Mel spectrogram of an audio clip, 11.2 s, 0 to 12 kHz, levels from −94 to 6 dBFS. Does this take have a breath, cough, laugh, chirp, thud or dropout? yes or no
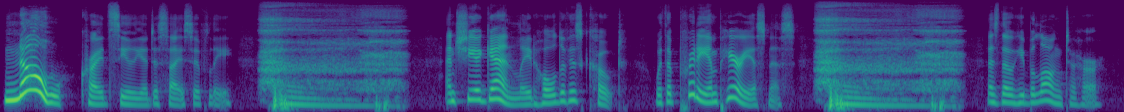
yes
